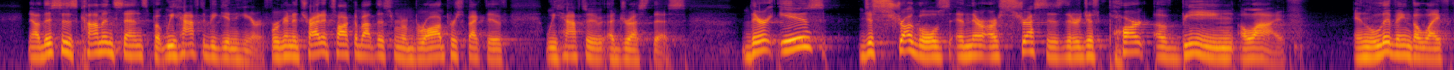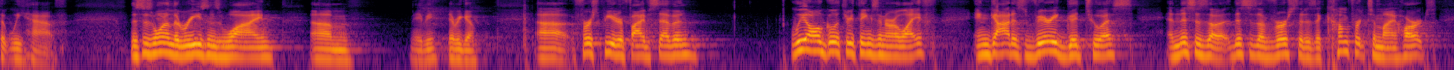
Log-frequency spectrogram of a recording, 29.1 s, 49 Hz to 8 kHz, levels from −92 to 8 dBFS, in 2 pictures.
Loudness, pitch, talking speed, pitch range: -18 LUFS, 145 Hz, 200 wpm, 125-160 Hz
